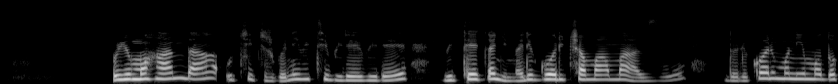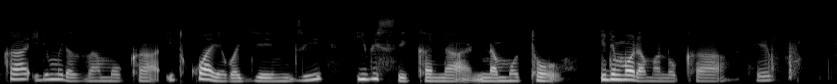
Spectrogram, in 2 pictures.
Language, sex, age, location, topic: Kinyarwanda, female, 18-24, Huye, government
